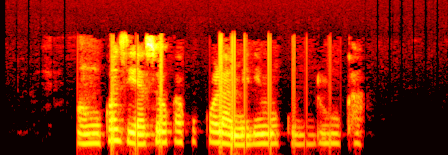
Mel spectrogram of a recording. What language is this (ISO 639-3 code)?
lug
